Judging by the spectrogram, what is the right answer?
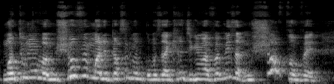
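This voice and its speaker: High-voiced woman telling a story. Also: very fast. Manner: animated, laughs often while telling. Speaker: vlogger. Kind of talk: casual storytime. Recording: echoey room.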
